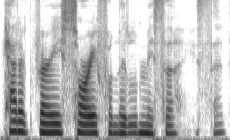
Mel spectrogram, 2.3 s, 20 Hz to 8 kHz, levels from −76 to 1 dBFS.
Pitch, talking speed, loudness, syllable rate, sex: 185 Hz, 210 wpm, -16 LUFS, 5.9 syllables/s, female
